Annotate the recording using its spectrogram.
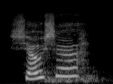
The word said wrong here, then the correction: Xhosa: or in. – Oh. That was so cute. okay. It's Xhosa.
